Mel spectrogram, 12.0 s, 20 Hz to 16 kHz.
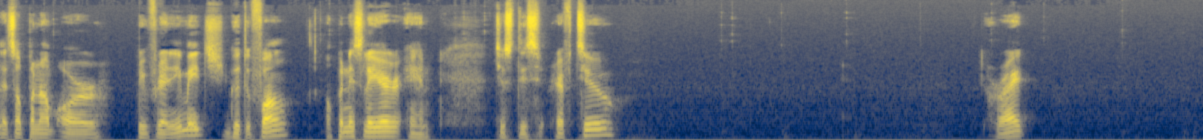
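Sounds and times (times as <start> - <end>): low steady hiss: 0.0 - 12.0
computer mouse clicks: 7.2 - 8.6.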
